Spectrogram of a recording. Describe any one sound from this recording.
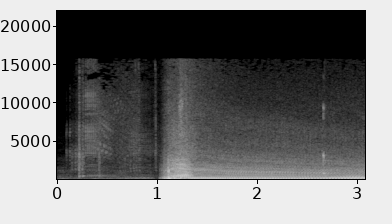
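A racing car engine roars loudly at high speed.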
